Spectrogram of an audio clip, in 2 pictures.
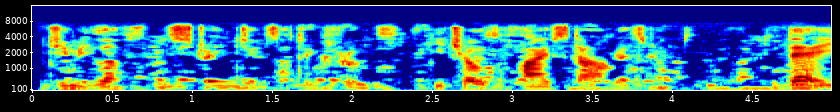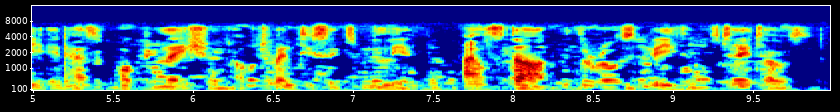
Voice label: male, live rec; SiSEC11; underdetermined

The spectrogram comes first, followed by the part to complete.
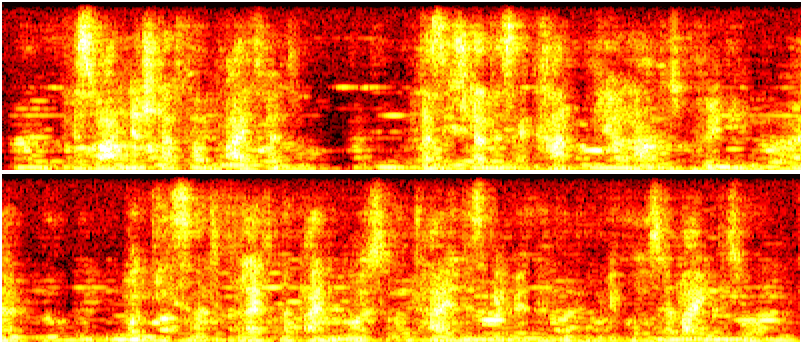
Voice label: test male synthconv

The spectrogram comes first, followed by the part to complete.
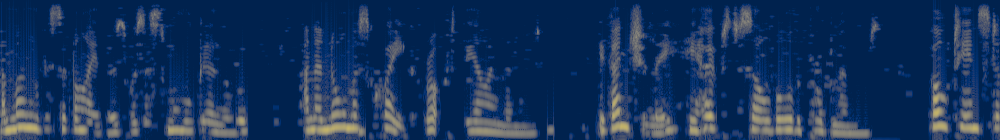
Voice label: female inst src; SiSEC11; underdetermined

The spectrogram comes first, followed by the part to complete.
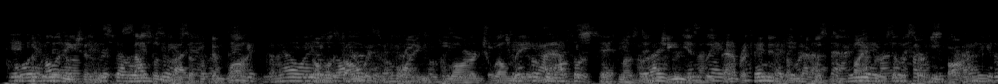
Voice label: male synth conv mix

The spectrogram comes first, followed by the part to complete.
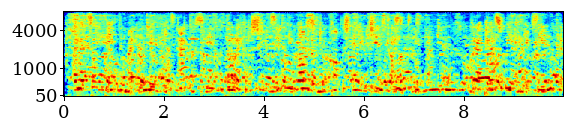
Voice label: female, synthconv, src; SiSEC08; SiSEC underdetermined

